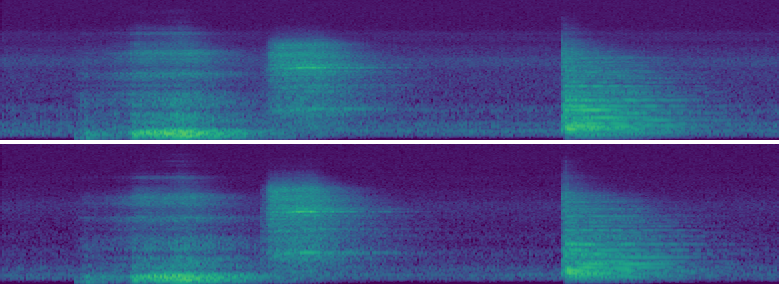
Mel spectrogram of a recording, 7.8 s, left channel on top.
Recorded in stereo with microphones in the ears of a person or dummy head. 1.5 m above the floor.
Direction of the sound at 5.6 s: 15° left (ahead or behind).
